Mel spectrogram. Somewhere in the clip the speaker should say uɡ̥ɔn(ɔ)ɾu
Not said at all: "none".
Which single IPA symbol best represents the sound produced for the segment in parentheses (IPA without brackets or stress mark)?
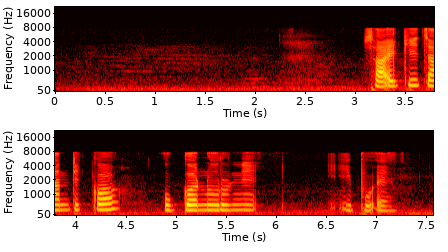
u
